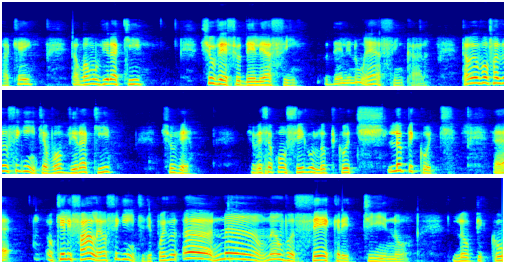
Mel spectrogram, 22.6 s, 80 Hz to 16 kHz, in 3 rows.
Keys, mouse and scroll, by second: 3.8 middle click.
